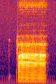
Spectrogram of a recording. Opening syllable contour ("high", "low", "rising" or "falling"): low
